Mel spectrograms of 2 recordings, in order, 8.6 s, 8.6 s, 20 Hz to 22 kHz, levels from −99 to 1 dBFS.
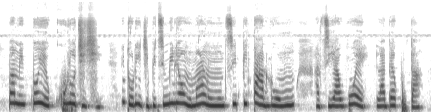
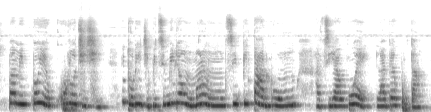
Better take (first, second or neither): first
